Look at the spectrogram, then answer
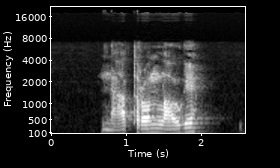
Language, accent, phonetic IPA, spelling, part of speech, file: German, Austria, [ˈnaːtʁɔnˌlaʊ̯ɡə], Natronlauge, noun, De-at-Natronlauge.ogg
- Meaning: caustic soda, soda lye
